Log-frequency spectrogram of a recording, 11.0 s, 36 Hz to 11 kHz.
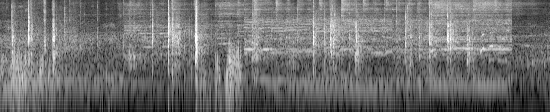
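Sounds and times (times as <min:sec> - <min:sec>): skateboard clacks: 0:00.0 - 0:04.2, 0:04.9 - 0:10.2
skateboard wheels rolling on concrete: 0:00.0 - 0:11.0
background music: 0:02.0 - 0:10.3.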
